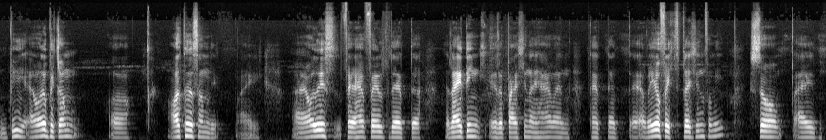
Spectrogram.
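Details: Adult man with cerebral palsy speaking in his own voice; dysarthric speech in cerebral palsy.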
